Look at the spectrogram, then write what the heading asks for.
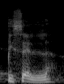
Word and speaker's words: Pisella: Es Pizzella, porque en Italia no se pronuncia la doble L, sino le dices Pizzella.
